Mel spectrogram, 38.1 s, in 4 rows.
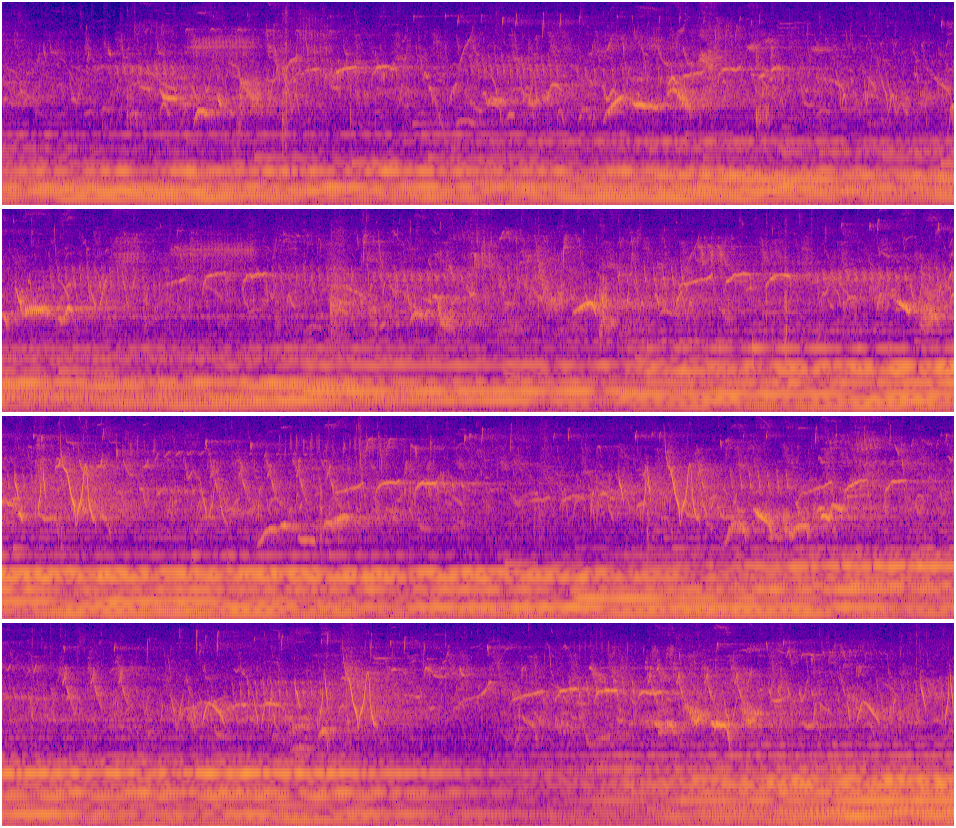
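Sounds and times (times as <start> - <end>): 
several birds singing: 0.0 - 38.0
soft continuous music drone: 0.0 - 38.0.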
